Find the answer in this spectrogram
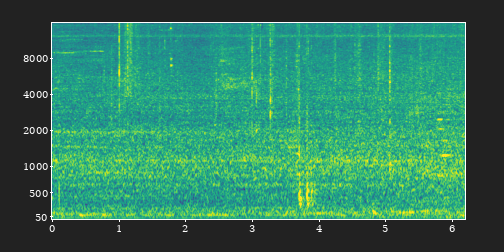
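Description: Steady low rumble of a car heard from inside its cabin, with a short faint squeak about four seconds in.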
